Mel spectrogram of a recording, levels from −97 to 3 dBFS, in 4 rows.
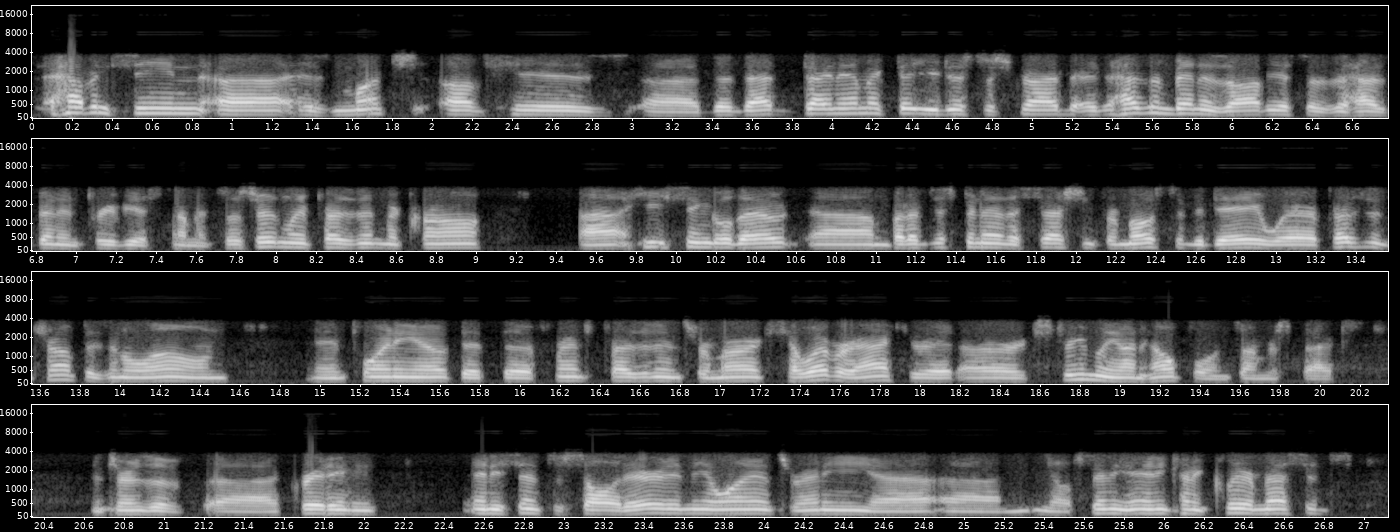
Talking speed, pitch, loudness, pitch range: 205 wpm, 135 Hz, -17 LUFS, 120-150 Hz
